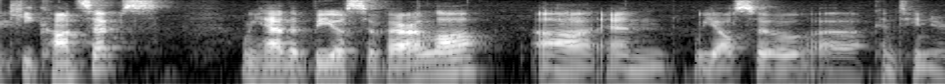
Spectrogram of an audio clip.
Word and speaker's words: Biot-Savart: So to review the key concepts, we have the Biot-Savart Law, and we also continue to remember that in many cases in French, the T is silent, as is doubly emphasized in this case.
